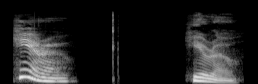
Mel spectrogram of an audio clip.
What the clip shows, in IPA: ˈhɪə.rəʊ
